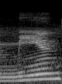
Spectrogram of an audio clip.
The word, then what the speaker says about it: Meian: It shipped from China and from the Mian store, which is spelled M-E-I-A-N.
